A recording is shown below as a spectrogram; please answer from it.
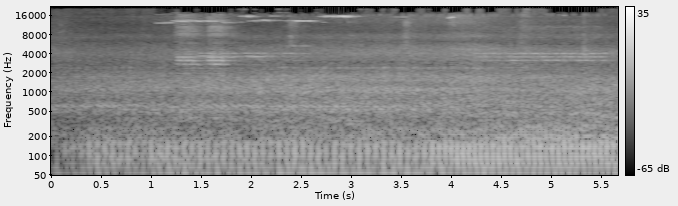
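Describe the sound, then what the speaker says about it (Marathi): A nearby engine, like a motorcycle, chugs with a fast, even pulse that grows a little louder amid road traffic in Indapur, with faint higher tones from other vehicles behind it. "अजून कमीच ट्रॅफिक आहे, पुढं आहे अजून भरपूर"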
